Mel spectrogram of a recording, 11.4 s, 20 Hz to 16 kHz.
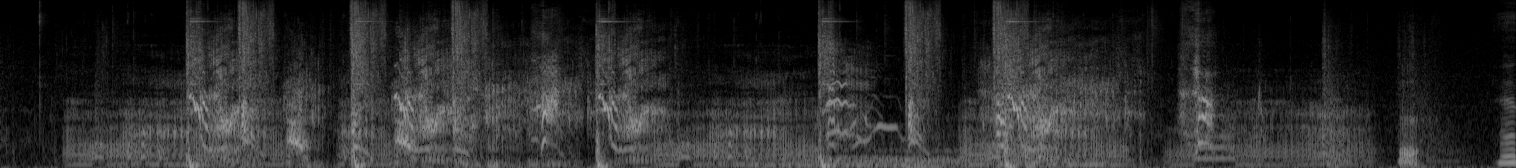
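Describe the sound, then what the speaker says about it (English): A dog growls and snarls in Fallout 3, a run of rough, drawn-out growls and short harsh bursts, close and fairly loud, with brief gaps between. "I think it's probably that dog, because I can kind of hear the dog."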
